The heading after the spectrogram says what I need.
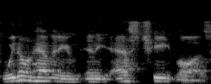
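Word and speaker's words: escheat: and in texas we don't have any any s cheat laws it's spelled e-s-c-h-e-a-t in many states if we can't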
